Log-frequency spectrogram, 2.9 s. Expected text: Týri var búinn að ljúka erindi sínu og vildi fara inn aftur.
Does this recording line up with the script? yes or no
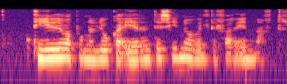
yes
